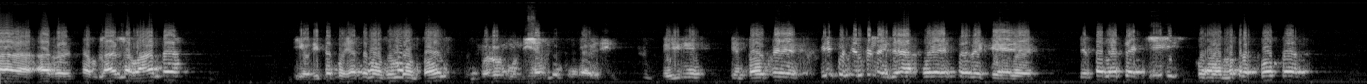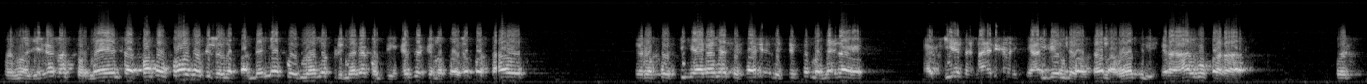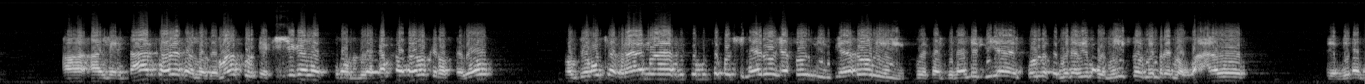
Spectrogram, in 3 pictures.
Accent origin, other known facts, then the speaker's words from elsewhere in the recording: San José del Cabo, Baja California Sur, Mexico; también soy de aquí de San José del Cabo, y pues nada, aquí andamos con todo.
